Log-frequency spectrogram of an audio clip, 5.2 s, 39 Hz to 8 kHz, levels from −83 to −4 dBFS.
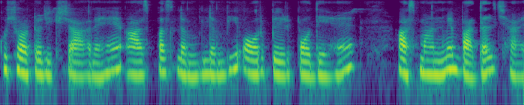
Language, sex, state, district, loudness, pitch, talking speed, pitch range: Hindi, female, Chhattisgarh, Raipur, -20 LUFS, 185 Hz, 205 wpm, 175-210 Hz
